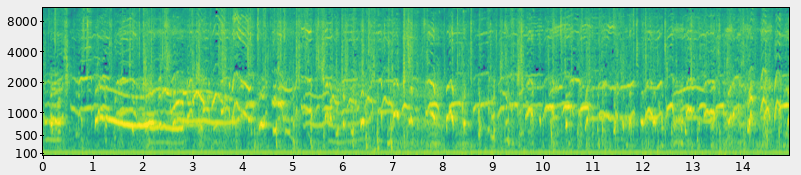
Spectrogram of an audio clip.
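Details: First barks from a young Rottweiler: a long, unbroken series of thin, high yelps and yips with whining, wavering tones, about every third of a second, indoors with a constant low hum underneath.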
